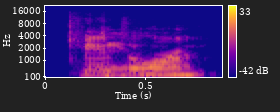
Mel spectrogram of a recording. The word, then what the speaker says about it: Cantillon: Jerry, how do you pronounce? Do you say Cantillon? Cantillon.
